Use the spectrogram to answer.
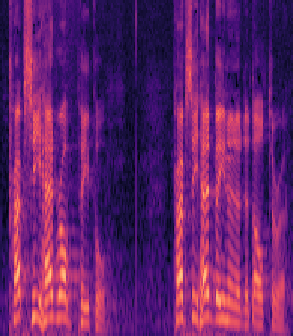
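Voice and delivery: loud, rising preacher's cry; impassioned preaching. Acted. Preacher describing the tax collector's repentance, fervent and loud. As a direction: build the fervour line by line.

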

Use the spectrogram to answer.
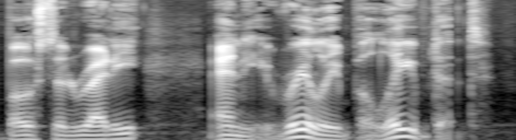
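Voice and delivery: plain reading voice

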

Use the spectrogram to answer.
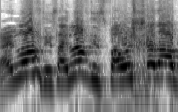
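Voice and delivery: loud, high, laughing shout at his friend; cracking up and yelling shut up; excited laughing yell. Real, not acted. Laughing at Paul's joke, a loud high delighted yell.

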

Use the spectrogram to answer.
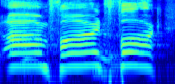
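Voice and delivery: high, slow strained brush-off; mock brush-off. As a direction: insist you're fine while clearly hurting. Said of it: "And I'm like".

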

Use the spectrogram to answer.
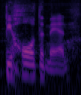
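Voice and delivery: low, soft and hushed; whisper-soft pointing to Christ; hushed, reverent reply to the accusation. Acted. Gentle answer after accusation.

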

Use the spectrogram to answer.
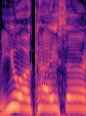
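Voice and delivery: high, urgent mock-cop voice; high-pitched pretend concern; concerned movie cop. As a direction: play an over-eager officer checking on the hero. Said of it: "some cop always runs up to him".

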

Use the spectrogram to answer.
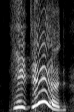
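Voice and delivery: gleeful cry of good news; excited announcement. Real, not acted. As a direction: blurt it out thrilled. Announcing the remarriage to in-laws.

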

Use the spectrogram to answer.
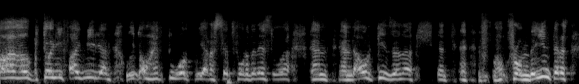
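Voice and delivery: high, breathless-with-news gushing; going crazy with excitement. Acted. Wife phones everybody about the windfall, crazily excited. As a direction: gush in a high voice, tripping over the words. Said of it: "she goes crazy".

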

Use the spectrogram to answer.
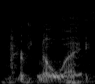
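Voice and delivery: a hushed whisper of despair. Acted. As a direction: breathe it out, no voice. Quoting Corrie's despair.

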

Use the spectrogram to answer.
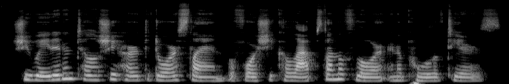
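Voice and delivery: ordinary delivery, nothing marked

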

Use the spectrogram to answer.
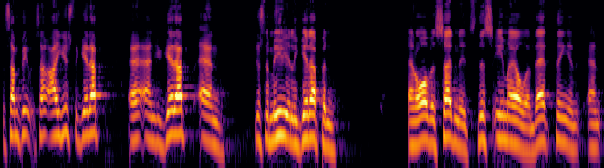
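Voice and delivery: ordinary talk, nothing marked

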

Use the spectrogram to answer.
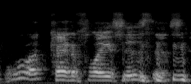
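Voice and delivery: imitated scandalized mom; shocked mom. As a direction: play a mother taken aback, slowly. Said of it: "She's going".

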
